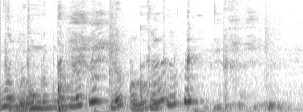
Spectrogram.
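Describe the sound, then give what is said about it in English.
A wet gurgling swallowing noise made with the voice while swallowing during oral sex, wobbling up and down in pitch for about three seconds before tapering off, with a faint chuckle-like quality. “Instead of that gagging sound that you get on porn, you get this sound.”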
